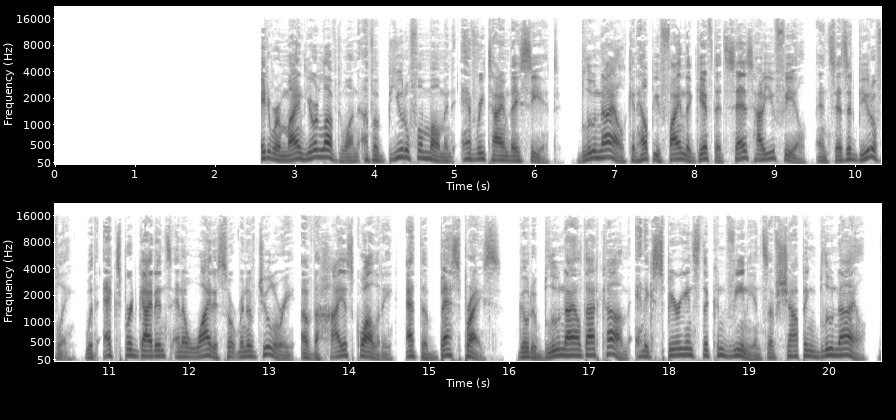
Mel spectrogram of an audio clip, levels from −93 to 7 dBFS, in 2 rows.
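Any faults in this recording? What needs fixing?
The speech opens on an audio dropout to silence: from 0.00 s to 2.57 s there is nothing at all, not even room tone, and the voice then enters abruptly mid-flow with "to remind your loved". A silent gap like this likely means the input signal was lost, through a disconnected device, a failed link or a mute, while recording carried on. Check connections and mute states, and monitor input levels before and during capture.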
